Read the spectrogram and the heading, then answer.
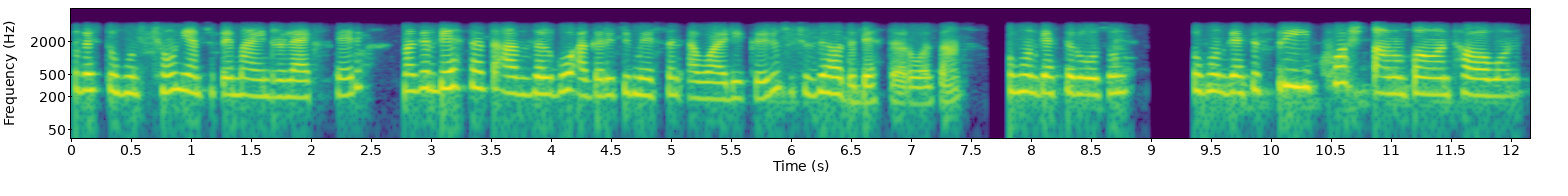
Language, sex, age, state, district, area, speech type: Kashmiri, female, 30-45, Jammu and Kashmir, Srinagar, urban, conversation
